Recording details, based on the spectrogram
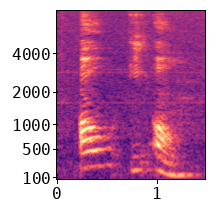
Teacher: Cuando decimos la palabra on, sentimos un poquito de vibración en la nariz.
